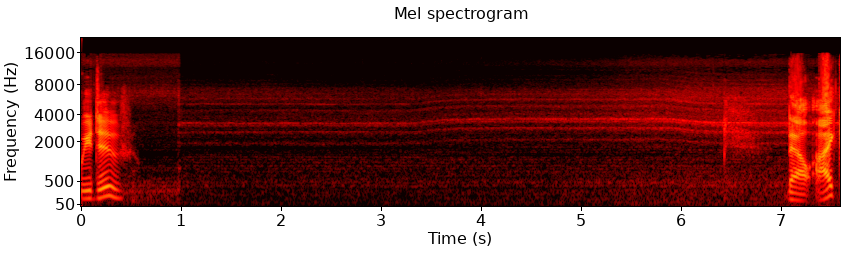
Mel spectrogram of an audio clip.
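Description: A jet engine whines steadily.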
